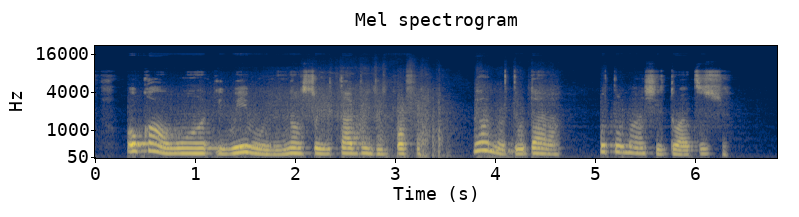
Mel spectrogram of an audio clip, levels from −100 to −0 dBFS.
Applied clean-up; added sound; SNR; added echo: neural mask model RNNoise.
